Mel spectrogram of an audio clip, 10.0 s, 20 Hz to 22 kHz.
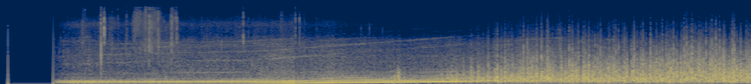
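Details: Nissan 300ZX twin turbo with new 98+ JDM OEM manual transmission, 3,000 miles, Redline MT-85 fluid: pulling away in low gear, whine rising with road speed; faint in neutral since install, now loud in low gear and on 1st-gear deceleration.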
